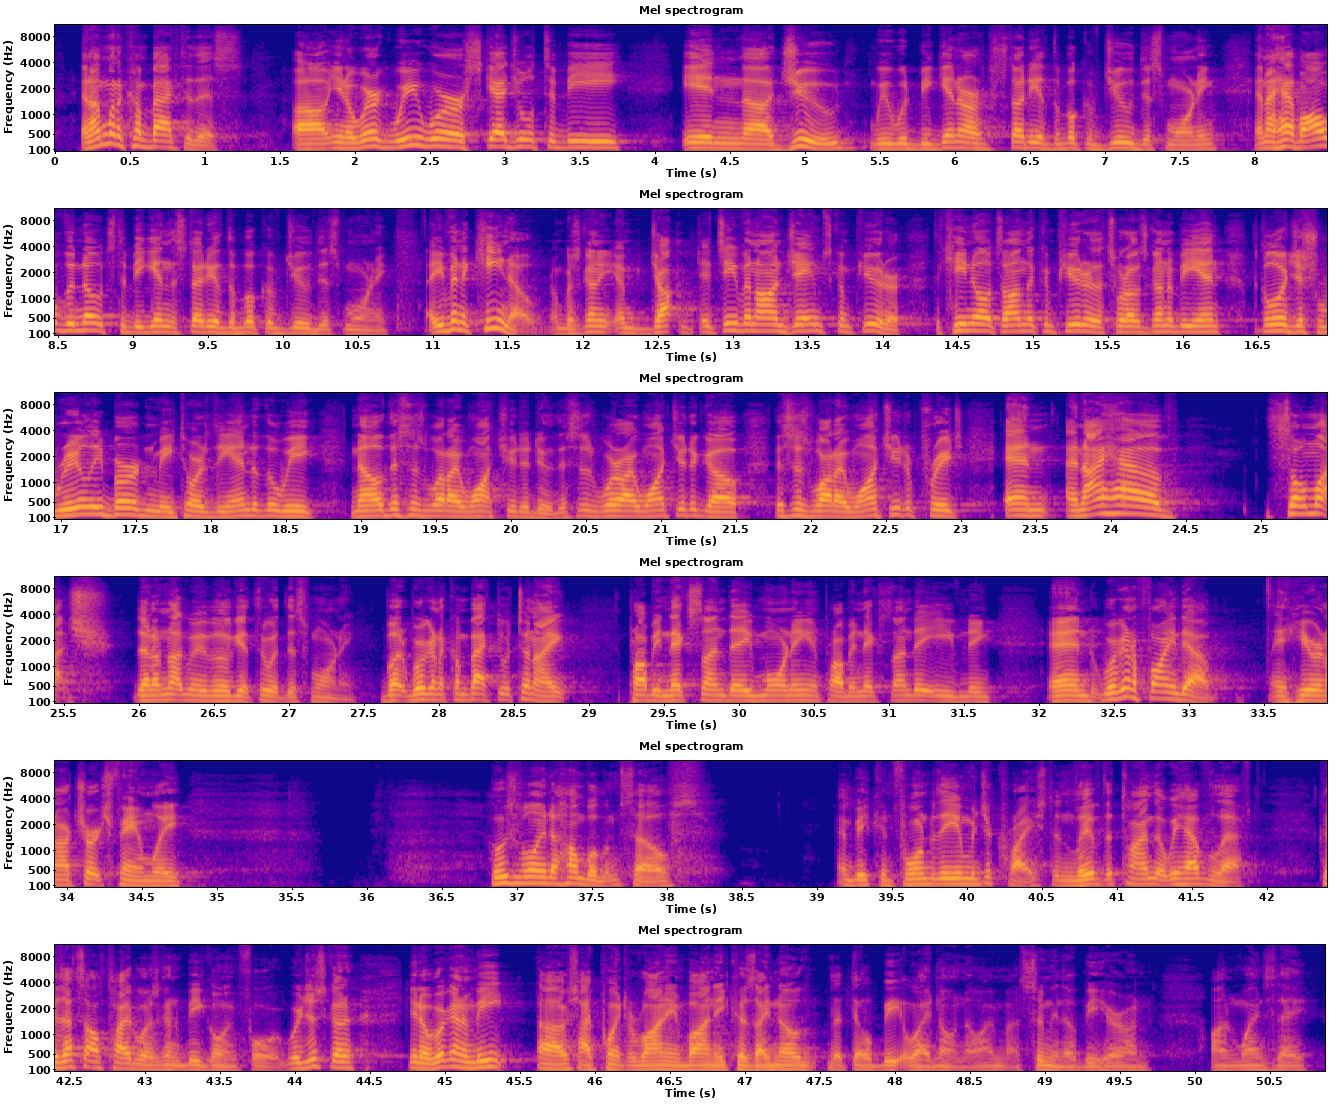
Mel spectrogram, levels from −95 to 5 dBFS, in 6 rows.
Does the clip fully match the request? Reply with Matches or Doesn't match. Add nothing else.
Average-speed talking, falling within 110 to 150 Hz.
Doesn't match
